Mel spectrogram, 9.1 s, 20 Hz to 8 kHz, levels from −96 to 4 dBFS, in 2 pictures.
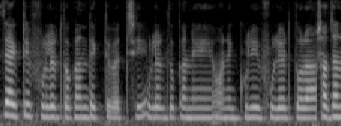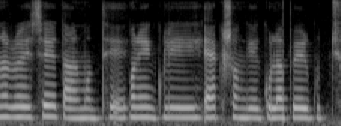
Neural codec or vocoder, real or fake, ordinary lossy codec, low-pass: none; real; none; none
